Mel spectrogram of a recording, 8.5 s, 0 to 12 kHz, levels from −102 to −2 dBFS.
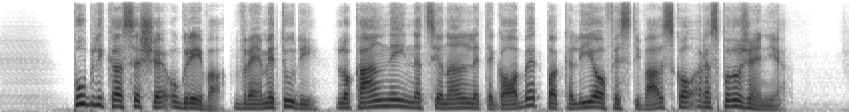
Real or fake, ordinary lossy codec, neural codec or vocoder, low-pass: fake; none; codec, 16 kHz in and 24 kHz out, 0.9 kbps, LongCat-Audio-Codec, fine tuned four codebook decoder; 10.8 kHz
